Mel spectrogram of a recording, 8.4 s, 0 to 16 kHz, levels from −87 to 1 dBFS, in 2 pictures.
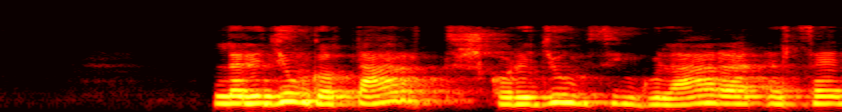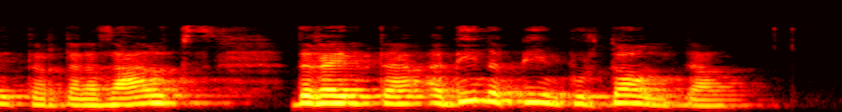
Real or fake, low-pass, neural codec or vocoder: fake; 7.2 kHz; codec, 16 kHz, 16 kbps, FreqCodec, smaller model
